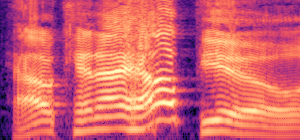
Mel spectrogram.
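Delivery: sarcastic droid, loud, high and slow; John Mulaney. Acted. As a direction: greet customers as a cartoonish comedian droid. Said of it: "I made John Mulaney sound".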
